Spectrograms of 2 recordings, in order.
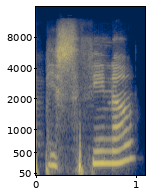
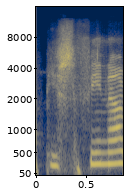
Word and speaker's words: piscina: sound at the beginning la piscina la piscina we've got the th again la pizza we've got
